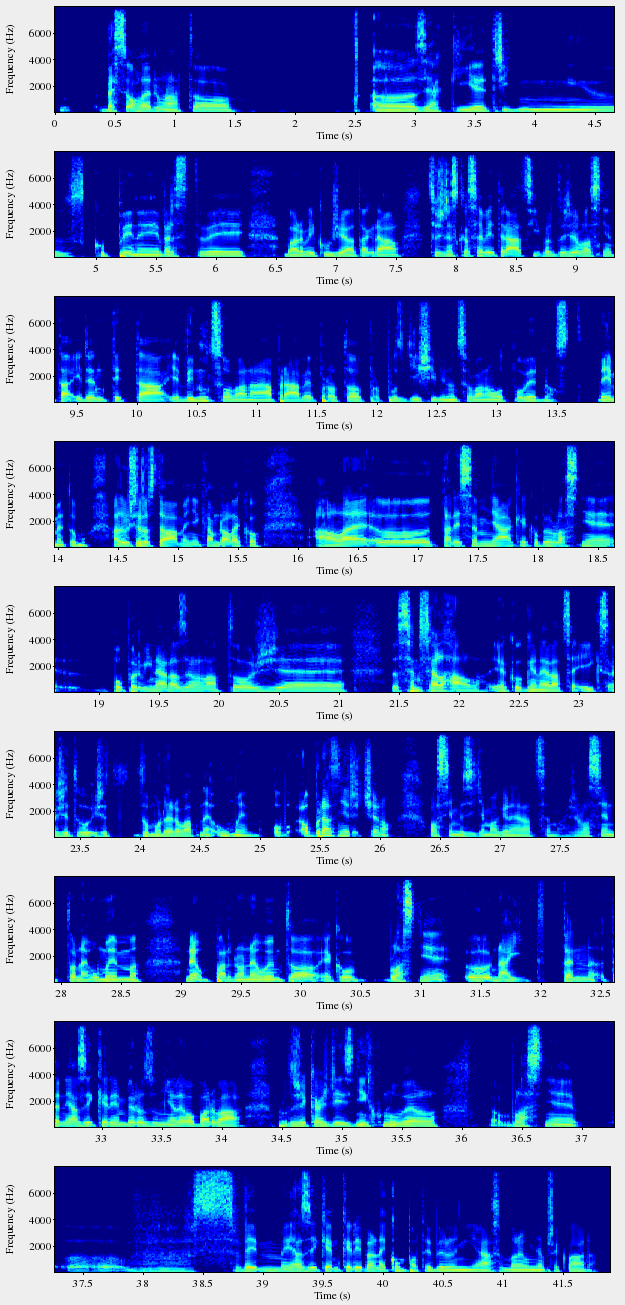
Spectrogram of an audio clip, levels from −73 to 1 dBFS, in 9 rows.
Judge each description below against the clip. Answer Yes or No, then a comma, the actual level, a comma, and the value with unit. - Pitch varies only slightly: Yes, narrow, 2.3 semitones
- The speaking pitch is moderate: No, low, 120 Hz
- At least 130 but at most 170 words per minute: Yes, average, 150 wpm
